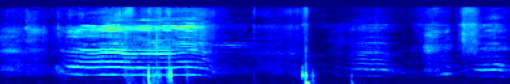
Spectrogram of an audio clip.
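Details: Young girl crying for her mother in loud, sustained wails with catches and sobbing breaths, then quieter whimpers; ordinary distressed crying.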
